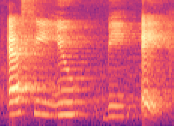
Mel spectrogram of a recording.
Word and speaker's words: SCUBA: Now, that is composed of first letter of the words that I mentioned, S-C-U-B-A, Self-Contained Underwater Breathing Apparatus. But we pronounce it like a word, really a word, SCUBA.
